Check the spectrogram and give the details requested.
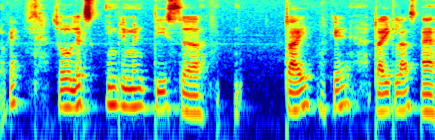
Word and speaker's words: trie: Okay, so let's understand try. We will do the, you can say, prefix. We'll use tree. You can. Okay, so try pronounced as try.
